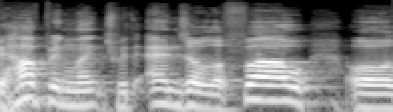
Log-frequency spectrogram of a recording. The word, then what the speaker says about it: Le Fée: Enzo lefo or lefi I'm pretty sure you pronounce it lefo but as you know I butcher names a lot but I am pretty sure it is lefo because it has the little thing on the E but you know what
